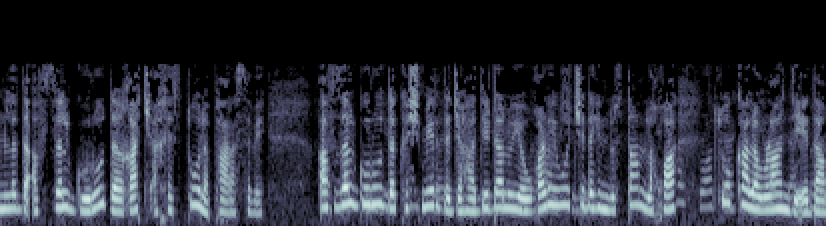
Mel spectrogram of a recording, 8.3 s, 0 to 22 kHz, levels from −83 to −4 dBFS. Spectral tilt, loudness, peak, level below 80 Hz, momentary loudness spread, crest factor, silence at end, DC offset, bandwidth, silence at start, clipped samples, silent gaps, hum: -4 dB/octave; -23 LUFS; -4 dBFS; -60 dBFS; 8 LU; 18 dB; 0 s; under 0.1%; 8 kHz; 0 s; under 0.1%; none; none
